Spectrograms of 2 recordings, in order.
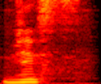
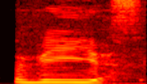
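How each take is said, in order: First: The name is said quickly as one syllable. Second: The name is said slowly, drawn out longer. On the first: This was the original intended pronunciation. "It was originally one syllable" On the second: This is the easier pronunciation adopted later. "It's just slowed down"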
